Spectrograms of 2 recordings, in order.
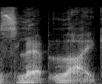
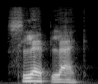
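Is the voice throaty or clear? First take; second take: throaty; clear. First: It is said in a throaty voice. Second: It is said in a clear voice.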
